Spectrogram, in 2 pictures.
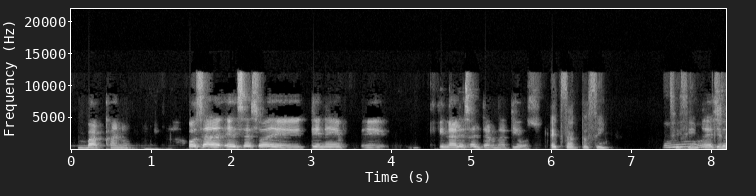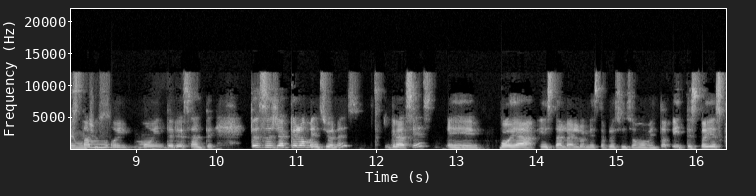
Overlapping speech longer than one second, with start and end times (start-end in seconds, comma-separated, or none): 7.5-8.7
